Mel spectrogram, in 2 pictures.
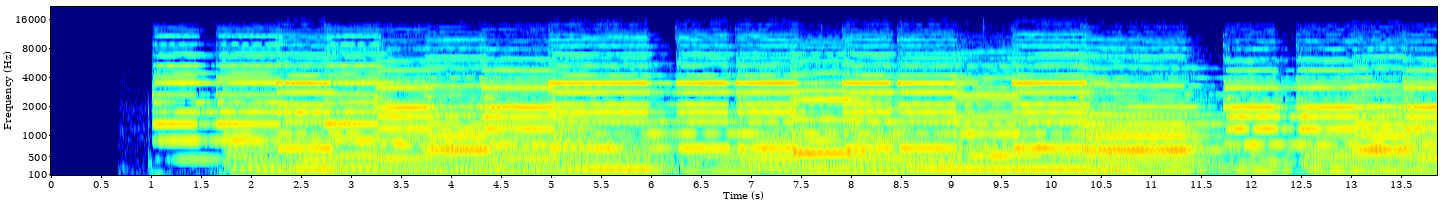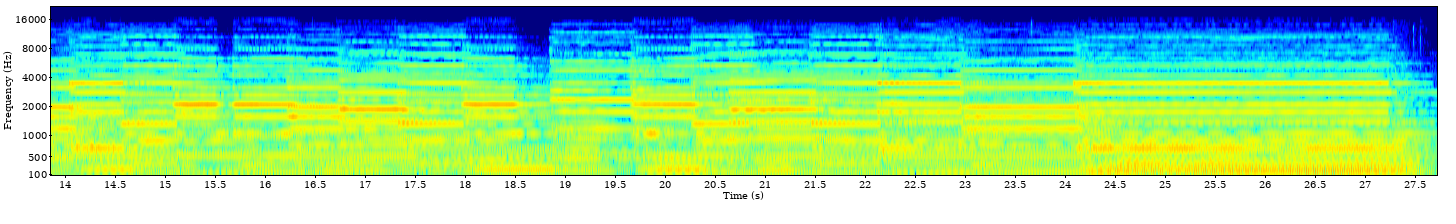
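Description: Organ music: slow sustained chords that change every second or two, starting about a second in and ending on a long held chord that cuts off abruptly.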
